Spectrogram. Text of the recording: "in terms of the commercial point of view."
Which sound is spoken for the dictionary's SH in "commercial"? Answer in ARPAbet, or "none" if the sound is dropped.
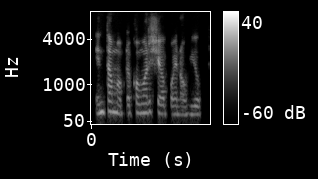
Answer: SH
